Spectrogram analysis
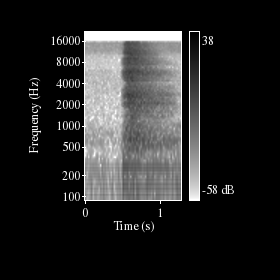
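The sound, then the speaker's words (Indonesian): A hissing, heavy exhale of panting breath starts abruptly after a near-silent moment and carries on as a steady, breathy rush with a faint hum under it. “Dia hanya berdesis sinis dengan napas terengah-engah.”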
